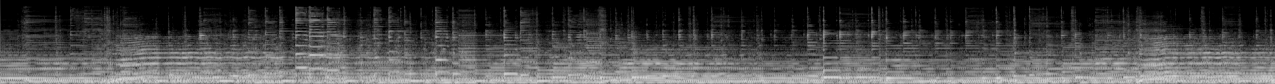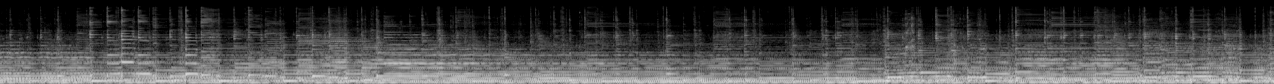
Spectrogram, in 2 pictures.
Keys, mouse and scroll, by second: 2.7 alt+click, 3.1 alt+click, 6.5 space, 7.0 ctrl+alt+click, 11.7 shift+click, 13.2 ctrl+alt+click, 14.0 shift+click, 15.0 y, 16.9 alt+click, 18.4 alt+click, 23.4 alt+click.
